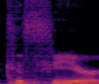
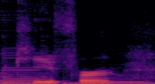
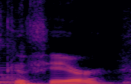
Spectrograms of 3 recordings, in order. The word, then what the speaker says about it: kefir: and that's homemade cafir and yes I said cafir and not kefir because it's actually pronounced C like deer or beer not kefir and for those of you who might be asking what is cafir it's actually a very rich probiotic drink sometimes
